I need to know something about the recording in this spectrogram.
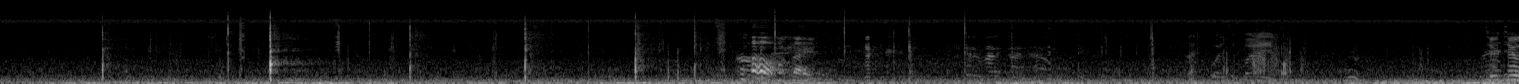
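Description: Paddles hit a plastic ball with sharp pops.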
